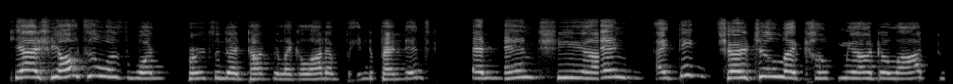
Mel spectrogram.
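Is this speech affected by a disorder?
Yes: spastic quadriplegic cerebral palsy; spastic quadriplegic, present from birth, limited mobility.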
